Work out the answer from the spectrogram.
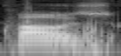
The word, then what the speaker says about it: clothes: So طبعا سمعتوا هنا close, okay, close guys or close. Professional clothes, it's wrong, totally wrong. Wrong pronunciation, okay. TH بعدها S أو ES, فبنقول close or close. زي month and months, okay.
